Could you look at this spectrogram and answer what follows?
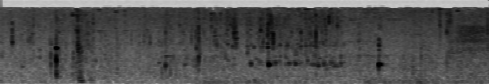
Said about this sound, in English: German says, give me a bottle of champagne to his troops in the trench. And he starts pouring glasses of champagne.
